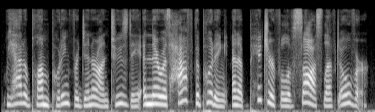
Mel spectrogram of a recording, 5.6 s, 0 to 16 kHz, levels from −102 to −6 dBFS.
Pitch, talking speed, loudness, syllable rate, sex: 255 Hz, 235 wpm, -19 LUFS, 5.9 syllables/s, female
